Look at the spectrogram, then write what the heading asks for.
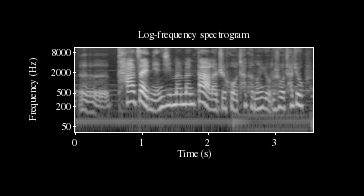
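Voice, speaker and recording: A woman with a fairly low voice talks through literature as a podcast co-host. She explains in a thoughtful, conversational way and restates her points. Soft music plays behind her. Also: very animated, fast talker.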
